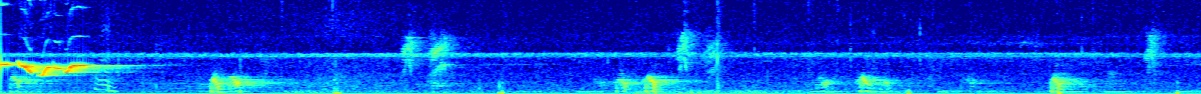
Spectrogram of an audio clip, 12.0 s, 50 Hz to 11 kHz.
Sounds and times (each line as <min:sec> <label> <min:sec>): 0:00.0 birds sound 0:01.2
0:00.0 frogs chirping 0:01.2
